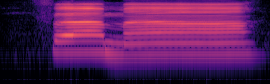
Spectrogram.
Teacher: ایک الف کی مقدار کھینچیں گے، الف سے پہلے زبر ہے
